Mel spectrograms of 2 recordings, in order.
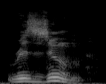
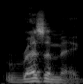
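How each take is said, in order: First: The stress is on the second syllable. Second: The stress is on the first syllable. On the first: It means to continue something. "the stress is on the second syllable" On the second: It names a written record of work experience. "the stress is on that first syllable"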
